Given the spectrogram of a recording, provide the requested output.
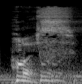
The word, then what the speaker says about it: puss: This is puss, and not to be a sour puss, with all respect to octopus and platypus, nothing really rhymes with puss.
